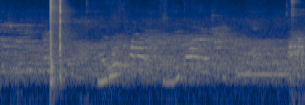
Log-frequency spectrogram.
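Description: A single sharp click under a second in, the loudest sound, followed by faint background voices and a brief steady tone near the end.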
